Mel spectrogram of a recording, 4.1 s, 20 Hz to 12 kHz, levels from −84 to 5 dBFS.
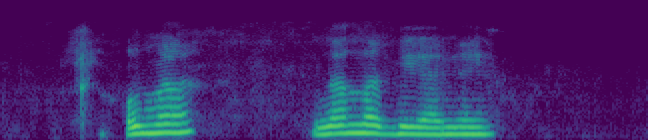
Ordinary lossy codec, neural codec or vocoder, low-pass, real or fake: Opus, 16 kbps; codec, 16 kHz, 2 kbps, FreqCodec, smaller model; 7.2 kHz; fake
